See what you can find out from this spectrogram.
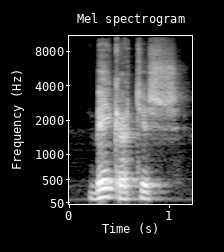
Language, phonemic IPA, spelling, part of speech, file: Dutch, /ˈbekərcəs/, bekertjes, noun, Nl-bekertjes.ogg
- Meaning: plural of bekertje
